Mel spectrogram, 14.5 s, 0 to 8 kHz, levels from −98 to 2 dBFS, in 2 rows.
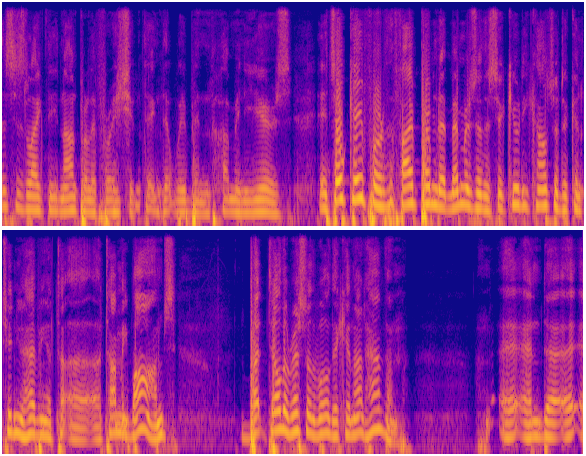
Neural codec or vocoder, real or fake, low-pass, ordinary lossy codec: none; real; 7.2 kHz; Opus, 64 kbps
